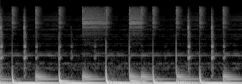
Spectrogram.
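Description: Live techno played on hardware synthesizers and drum machines: a steady four-on-the-floor kick about twice a second, with short pitched synth stabs and ticking hi-hats between the kicks.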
